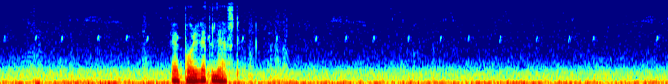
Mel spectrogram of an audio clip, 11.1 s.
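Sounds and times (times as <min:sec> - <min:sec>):
bird alarm calls: 0:00.0 - 0:11.1
low rumble: 0:00.0 - 0:11.1
speech: 0:02.8 - 0:04.0.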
